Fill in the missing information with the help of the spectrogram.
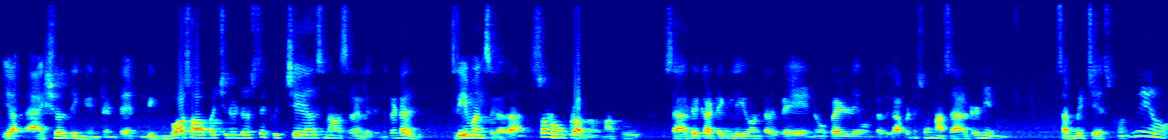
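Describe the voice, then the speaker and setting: A man's voice: medium pitch, fast, dull audio, slight background noise. A young man being interviewed in a casual chat, talking earnestly and mixing English words into his Telugu. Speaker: interview guest.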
